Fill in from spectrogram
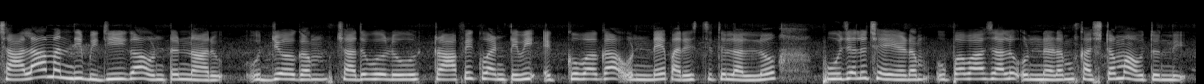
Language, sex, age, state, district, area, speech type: Telugu, female, 18-30, Telangana, Nizamabad, urban, spontaneous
